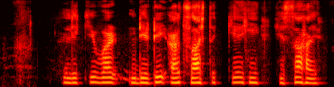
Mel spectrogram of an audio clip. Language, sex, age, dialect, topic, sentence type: Magahi, male, 18-24, Western, banking, statement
